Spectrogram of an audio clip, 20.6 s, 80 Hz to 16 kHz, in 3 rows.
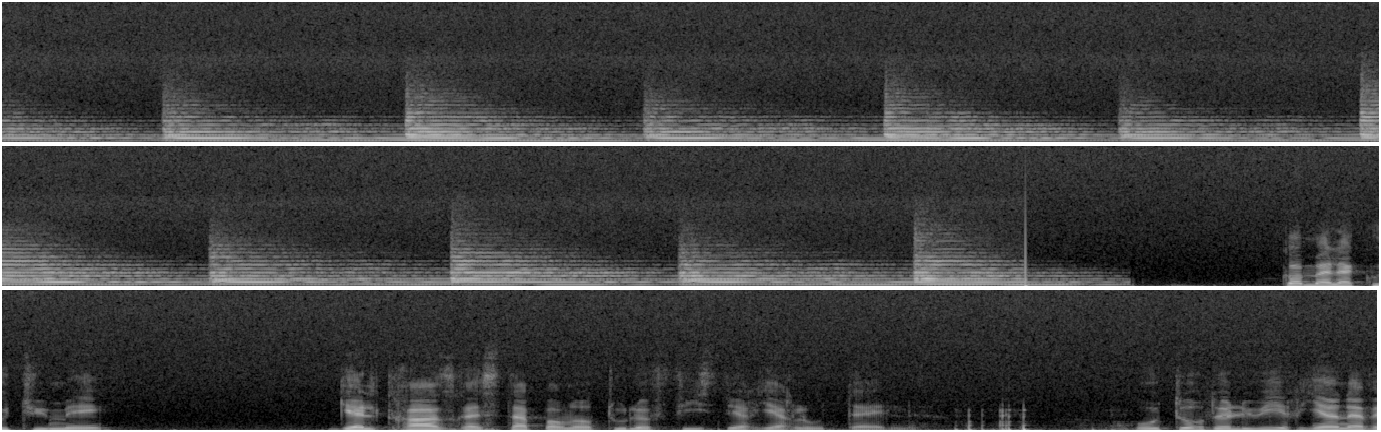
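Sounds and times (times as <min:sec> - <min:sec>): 
church bell ringing for matins: 0:00.0 - 0:12.5
speech: 0:13.4 - 0:14.4, 0:15.4 - 0:18.4, 0:19.4 - 0:20.6.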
